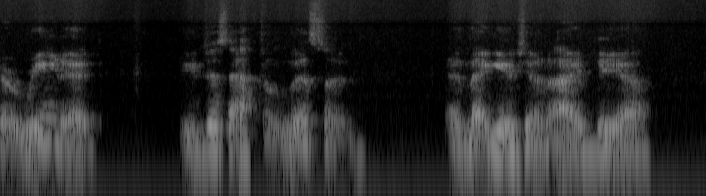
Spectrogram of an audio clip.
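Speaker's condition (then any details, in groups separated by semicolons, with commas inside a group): Cerebral palsy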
